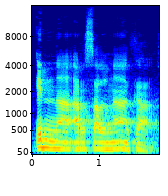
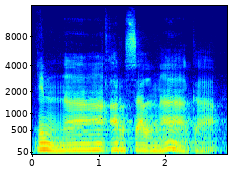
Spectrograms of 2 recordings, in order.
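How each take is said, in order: First: The final vowel of inna is short. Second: The final vowel of inna is long. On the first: The word for 'we' is lost from the meaning. The speaker calls it wrong. "jangan sampai kita baca pendek di situ ... salah" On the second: It means 'indeed we'. The speaker calls it right. "Harus dibaca panjang ... Yang benar adalah inna"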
